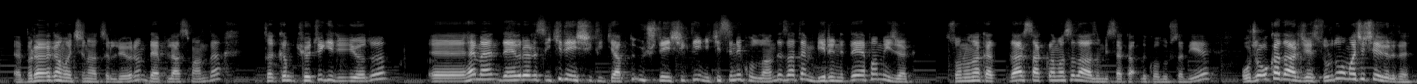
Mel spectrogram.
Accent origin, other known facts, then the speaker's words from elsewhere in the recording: Malatya, Turkey; moved away; ben Malatyalıyım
